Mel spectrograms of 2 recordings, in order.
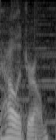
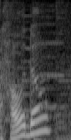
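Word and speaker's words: Holodome: the facility for your hologram there's a hollow dome not the hologram I've been saying it wrong isn't in your time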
